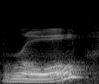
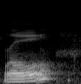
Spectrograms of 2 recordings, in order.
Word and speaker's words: roll: should help you and then for roll we have um the O vowel um so I would write it kind of like this maybe or this row roll so in this one it's O and this one it's O um and so you could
